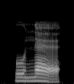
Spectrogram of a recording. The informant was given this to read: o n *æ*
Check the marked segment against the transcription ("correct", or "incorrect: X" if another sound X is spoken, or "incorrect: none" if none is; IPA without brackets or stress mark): correct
